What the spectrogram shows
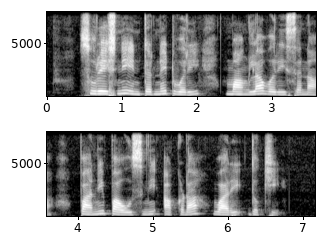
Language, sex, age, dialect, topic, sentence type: Marathi, female, 25-30, Northern Konkan, banking, statement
